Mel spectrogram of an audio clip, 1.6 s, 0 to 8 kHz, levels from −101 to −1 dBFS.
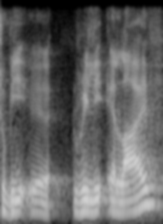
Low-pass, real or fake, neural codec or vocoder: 7.2 kHz; real; none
